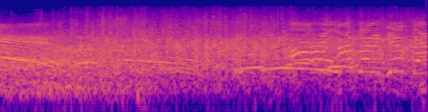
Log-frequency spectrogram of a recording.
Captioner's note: cheers and applause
